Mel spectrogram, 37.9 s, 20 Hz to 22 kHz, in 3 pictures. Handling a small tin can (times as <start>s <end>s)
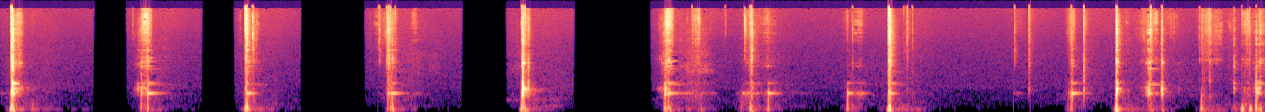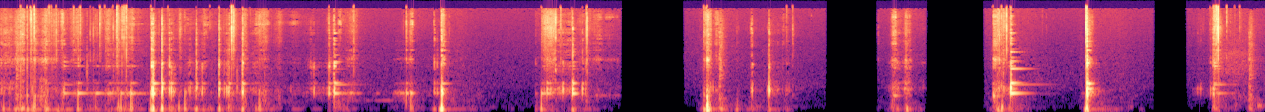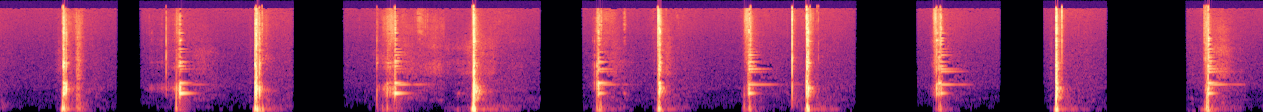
6.6s 7.8s, 10.7s 17.2s, 18.0s 18.7s, 22.6s 23.0s, 26.9s 27.4s, 29.1s 30.2s, 34.6s 35.0s, 37.3s 37.8s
